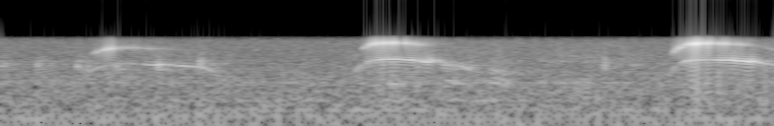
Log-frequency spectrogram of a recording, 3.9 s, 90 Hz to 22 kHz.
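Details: Young Munchkin kittens kept in a playpen, a dog nearby: three thin rising-falling meows, about one every 1.5 seconds, indoors.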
